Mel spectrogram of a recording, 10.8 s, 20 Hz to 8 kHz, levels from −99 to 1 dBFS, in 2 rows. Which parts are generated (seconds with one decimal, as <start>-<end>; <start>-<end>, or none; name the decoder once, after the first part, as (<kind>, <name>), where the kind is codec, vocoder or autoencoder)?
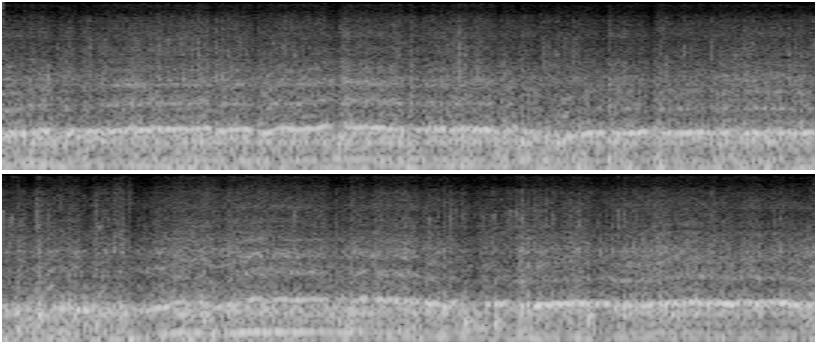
0.0-1.1 (vocoder, Vocos); 2.5-3.5; 7.8-10.8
